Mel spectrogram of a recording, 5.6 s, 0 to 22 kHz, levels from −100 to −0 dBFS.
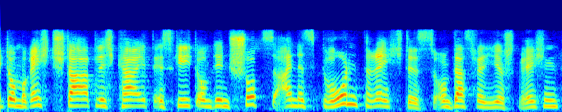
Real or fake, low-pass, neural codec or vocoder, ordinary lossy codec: fake; 7.2 kHz; codec, 16 kHz, 0.8 kbps, ZipCodec; none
